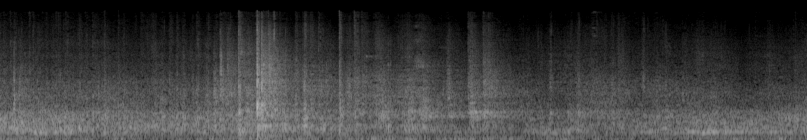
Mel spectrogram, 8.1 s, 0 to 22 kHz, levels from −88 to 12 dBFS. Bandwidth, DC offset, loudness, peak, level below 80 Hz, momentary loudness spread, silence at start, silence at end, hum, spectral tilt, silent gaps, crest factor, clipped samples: 16.5 kHz; under 0.1%; -31 LUFS; -2 dBFS; -50 dBFS; 14 LU; 0 s; 0 s; none; -4 dB/octave; none; 30 dB; under 0.1%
